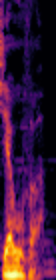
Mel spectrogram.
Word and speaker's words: Thiaoouba: On lui explique qu'il va être emmené sur leur monde appelé Yahuva, orthographié Tiaouba par Michel, mais il indique que cela se prononce en fait Yahuva.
